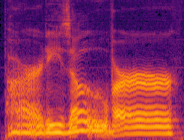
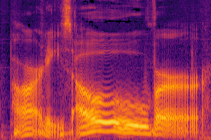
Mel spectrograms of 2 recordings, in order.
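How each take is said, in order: First: Slow, stretched cawed announcement; cawing crow. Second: Very drawn-out caw, swelling on OVER; cawing crow. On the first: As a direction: caw it out, dragging the vowels. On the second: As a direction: caw it slowly, stretching OVER even longer. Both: A narrator's reading. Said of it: "cawed Bernie Crow".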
